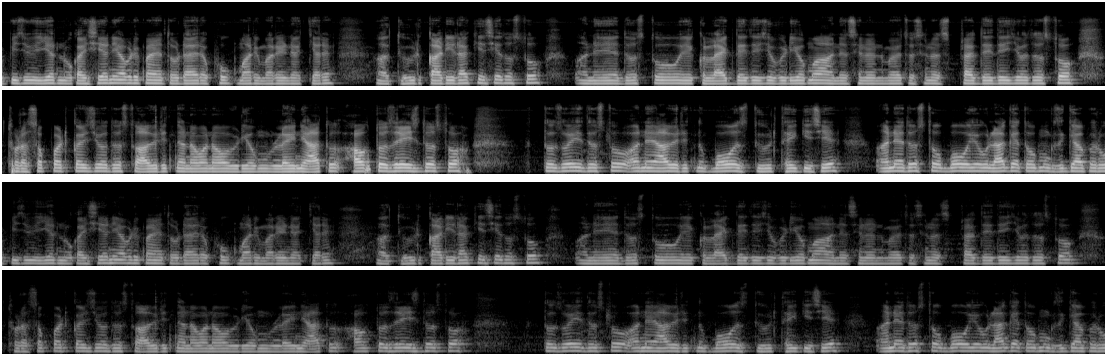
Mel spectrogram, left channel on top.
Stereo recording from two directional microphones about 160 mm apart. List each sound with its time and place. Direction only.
0.1 s speech: 30° left (ahead or behind)
13.7 s a man's voice: 45° left (ahead or behind)
16.5 s speech: 30° left (ahead or behind)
